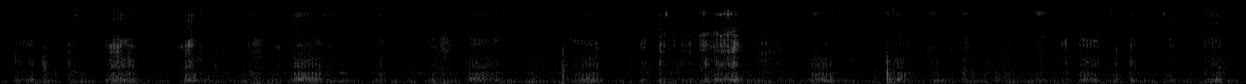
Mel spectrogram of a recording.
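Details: Female Kurilian Bobtail cat indoors in the morning, jumping onto the bed to wake her owner with loud purring and gentle nibbling of his hands; a steady pulsing purr in regular breath-like surges, with soft rustling of bedding.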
